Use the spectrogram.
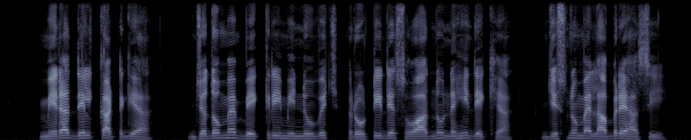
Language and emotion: Punjabi, sad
